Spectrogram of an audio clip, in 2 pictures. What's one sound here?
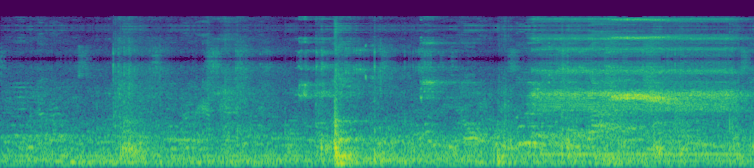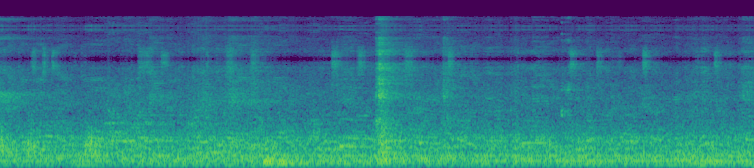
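Plastic wheels of roller skates roll and scrape on a hard floor.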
